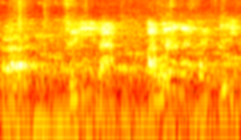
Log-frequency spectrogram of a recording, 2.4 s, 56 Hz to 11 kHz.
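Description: Steady low running rumble inside a moving JR 223 series electric train, with a voice speaking over it in short phrases that rise and fall in pitch.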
